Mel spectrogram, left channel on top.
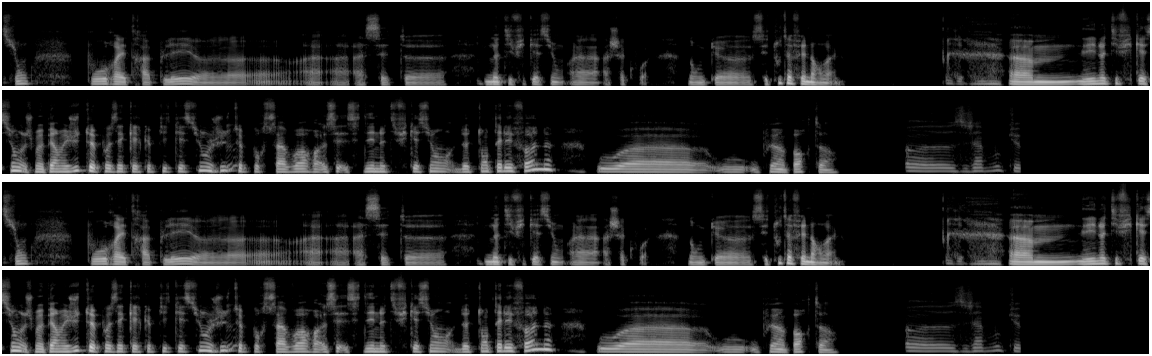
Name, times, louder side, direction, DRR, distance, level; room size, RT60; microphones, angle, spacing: voice 1, 0.0-6.2 6.6-8.4 9.5-19.8, right 1 dB, 15° right, 1.9 m, -27 dB
voice 2, 13.6-13.9 20.5-21.7, equal, ahead, 5.8 m, -40 dB
head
